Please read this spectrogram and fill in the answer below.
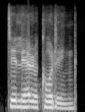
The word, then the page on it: telerecording: Indian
